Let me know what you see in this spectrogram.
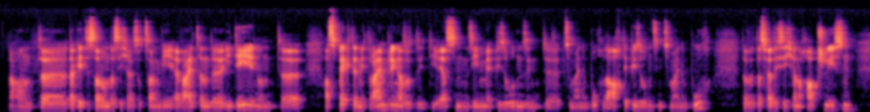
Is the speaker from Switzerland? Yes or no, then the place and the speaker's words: yes; Switzerland; ich bin 87er Baujahr, in der Schweiz geboren und aufgewachsen.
